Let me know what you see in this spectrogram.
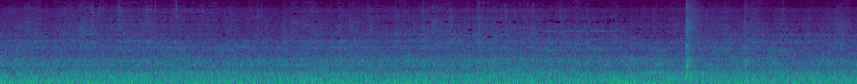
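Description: Diesel-hauled freight train of covered wagons rolling past on the rails, a steady rumble of wheels on track, with one sharp click a little before the end.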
